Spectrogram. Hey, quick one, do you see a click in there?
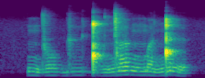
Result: yes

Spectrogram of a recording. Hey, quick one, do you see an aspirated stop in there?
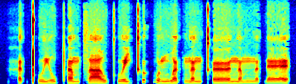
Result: yes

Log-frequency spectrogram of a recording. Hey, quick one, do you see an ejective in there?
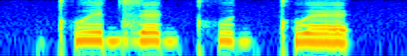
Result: yes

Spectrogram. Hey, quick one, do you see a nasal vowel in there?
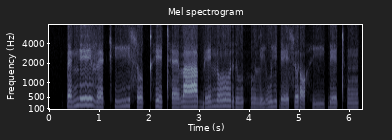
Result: yes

